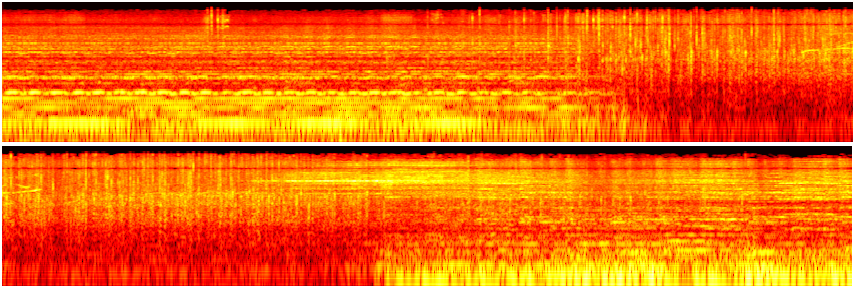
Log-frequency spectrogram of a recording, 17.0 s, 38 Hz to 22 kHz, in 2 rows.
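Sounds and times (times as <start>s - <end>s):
crowd applauding: 4.6s - 16.3s.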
